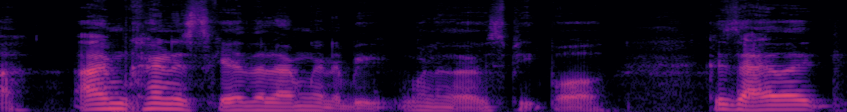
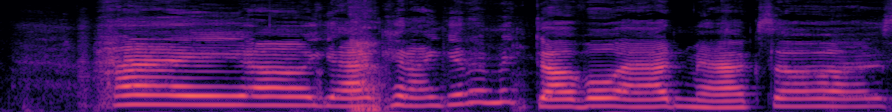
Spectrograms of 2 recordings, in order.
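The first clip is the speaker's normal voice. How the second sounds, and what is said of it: Fake drive-through ordering voice. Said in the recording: “I have a fake voice, like a drive-through voice”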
